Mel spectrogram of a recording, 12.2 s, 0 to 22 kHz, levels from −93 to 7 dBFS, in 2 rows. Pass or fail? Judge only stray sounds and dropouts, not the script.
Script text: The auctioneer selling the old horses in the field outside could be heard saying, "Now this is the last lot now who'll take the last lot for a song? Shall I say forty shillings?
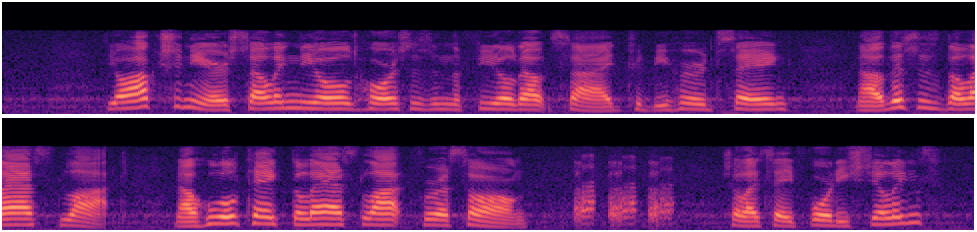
fail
